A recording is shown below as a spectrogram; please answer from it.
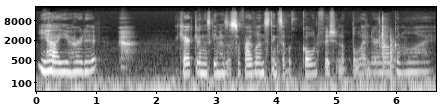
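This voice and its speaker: A woman's voice: medium pitch, flat delivery, fairly quick, noisy background. A woman doing casual, chatty live commentary as she streams a horror game, reacting and often muttering to herself.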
